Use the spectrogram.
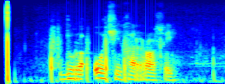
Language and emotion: Russian, positive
